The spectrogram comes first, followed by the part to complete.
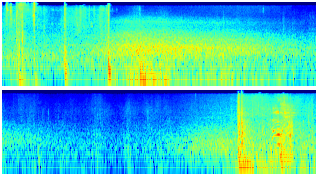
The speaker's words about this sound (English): That was a pretty rough landing.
